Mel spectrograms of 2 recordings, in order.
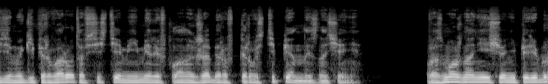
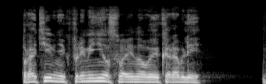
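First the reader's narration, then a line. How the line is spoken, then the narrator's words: Abrupt shout. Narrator (Russian): без предисловий выкрикнул адмирал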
